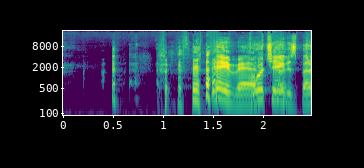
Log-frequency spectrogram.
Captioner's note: laughing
